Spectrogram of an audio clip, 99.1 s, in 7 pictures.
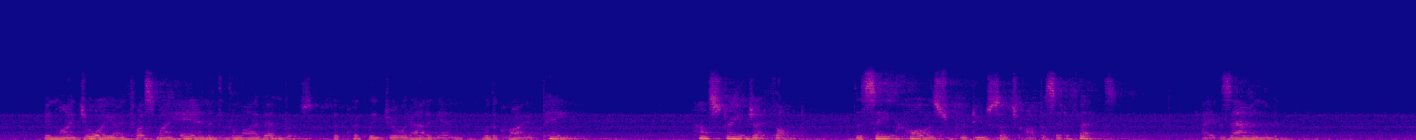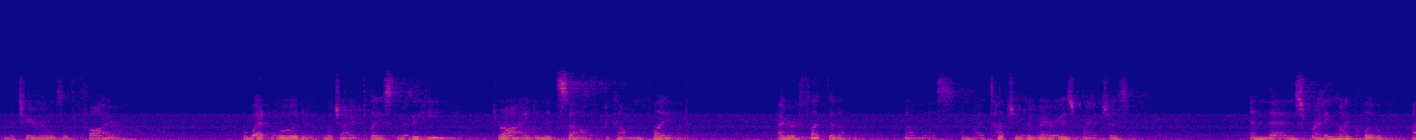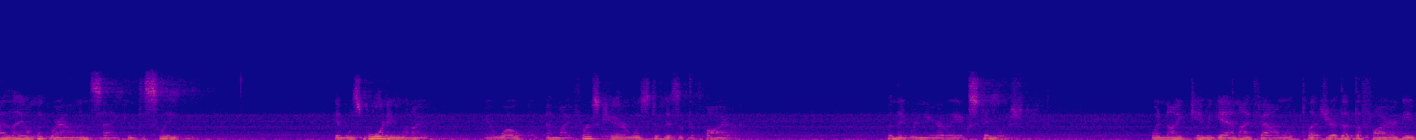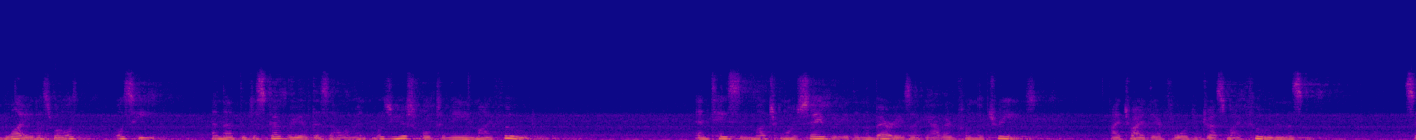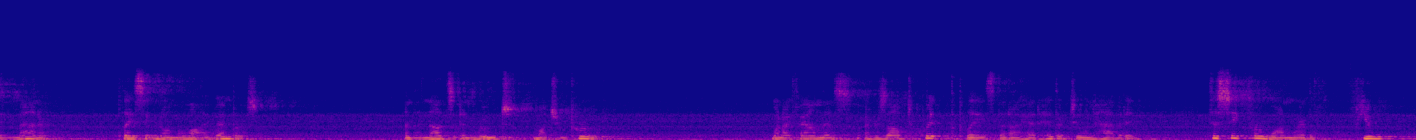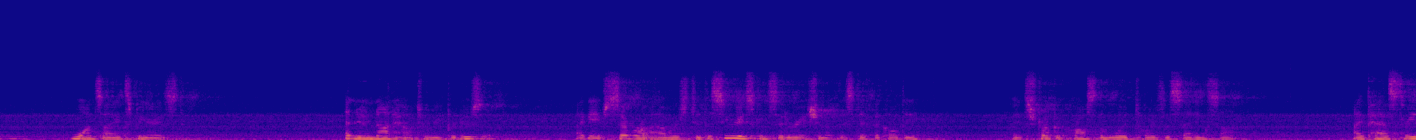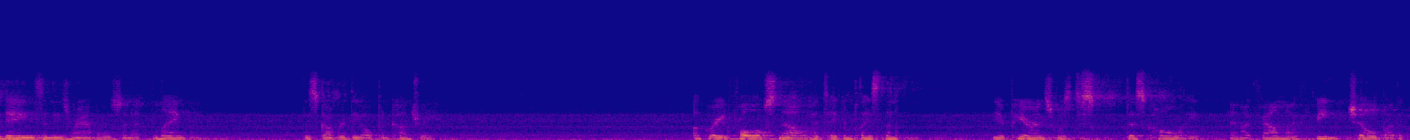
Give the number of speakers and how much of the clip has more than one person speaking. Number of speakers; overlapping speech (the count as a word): one, no overlap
